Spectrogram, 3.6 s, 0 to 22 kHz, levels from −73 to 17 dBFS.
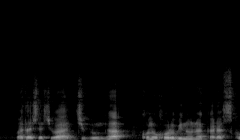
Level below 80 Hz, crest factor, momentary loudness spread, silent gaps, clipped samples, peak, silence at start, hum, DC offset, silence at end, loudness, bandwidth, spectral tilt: under -90 dBFS; 20 dB; 10 LU; none; under 0.1%; -10 dBFS; 0.25 s; none; under 0.1%; 0 s; -29 LUFS; 11.5 kHz; -4 dB/octave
